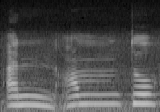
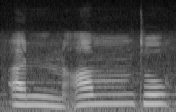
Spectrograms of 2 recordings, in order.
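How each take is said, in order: Both takes have the same delivery.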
